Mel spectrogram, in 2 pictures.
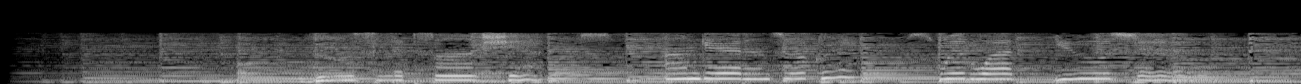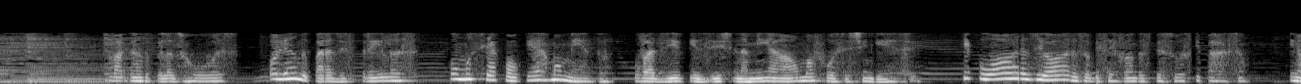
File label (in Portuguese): Poesia Romântico Feminino; Telemensagens; Sensuais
